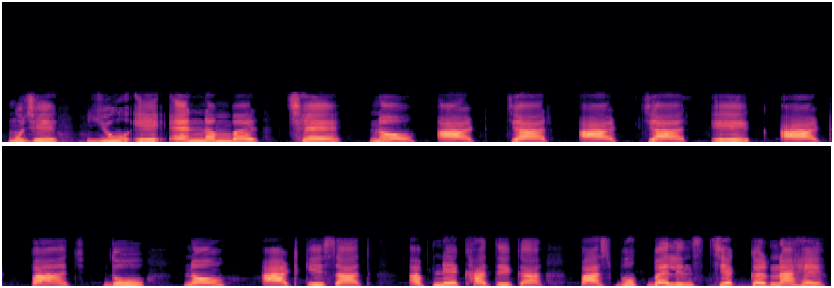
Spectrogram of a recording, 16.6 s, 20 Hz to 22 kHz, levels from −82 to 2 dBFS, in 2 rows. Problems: none marked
